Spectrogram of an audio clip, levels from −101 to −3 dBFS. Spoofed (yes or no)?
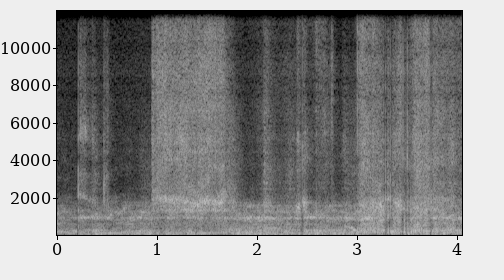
yes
